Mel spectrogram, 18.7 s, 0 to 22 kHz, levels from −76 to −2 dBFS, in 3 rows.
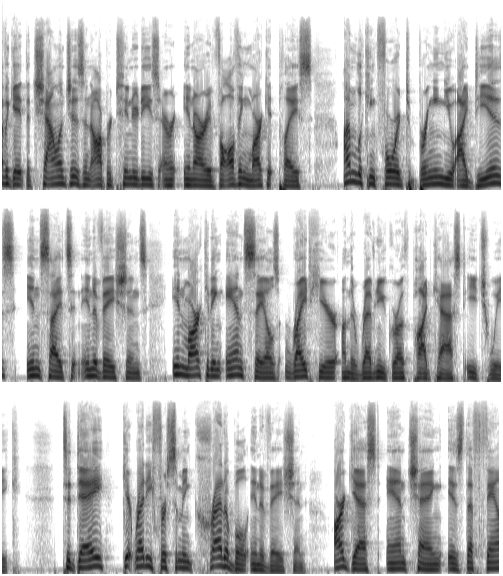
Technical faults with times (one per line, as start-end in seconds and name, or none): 0.00-18.69 hard clipping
